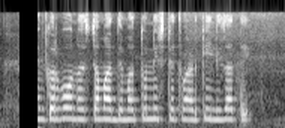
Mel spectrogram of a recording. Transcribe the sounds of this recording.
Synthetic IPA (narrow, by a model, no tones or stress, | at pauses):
aŋkəɾbonəst͡ɕjamad̪ʱjəmat̪uːnːiʂʈit̪ʋaɽkeliːd͡zat̪e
